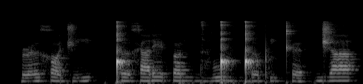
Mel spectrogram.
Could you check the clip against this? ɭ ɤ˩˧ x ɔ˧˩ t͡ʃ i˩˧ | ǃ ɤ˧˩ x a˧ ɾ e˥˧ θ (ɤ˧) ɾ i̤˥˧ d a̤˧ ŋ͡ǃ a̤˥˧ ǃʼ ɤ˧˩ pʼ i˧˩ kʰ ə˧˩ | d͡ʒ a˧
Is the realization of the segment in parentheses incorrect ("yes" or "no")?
yes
